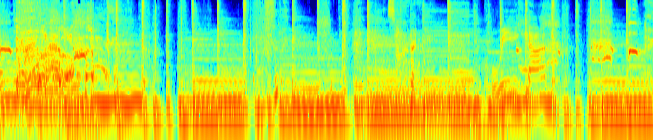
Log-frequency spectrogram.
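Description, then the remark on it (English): A mouth whistle plays a loud, warbling melody with bending pitches over steady low sustained tones, broken by sharp percussive clicks, continuing without pause throughout. “Wait, were you really playing that mouth whistle?”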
